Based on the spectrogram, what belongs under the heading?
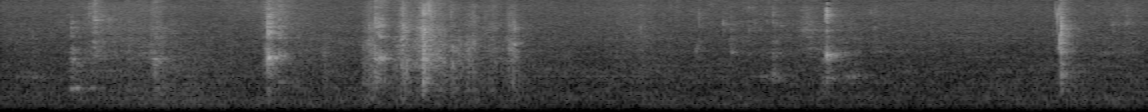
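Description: A person biting and chewing crunchy food close to the microphone: a scattered run of short crunches, thickest about two seconds in, with a few single ones later.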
